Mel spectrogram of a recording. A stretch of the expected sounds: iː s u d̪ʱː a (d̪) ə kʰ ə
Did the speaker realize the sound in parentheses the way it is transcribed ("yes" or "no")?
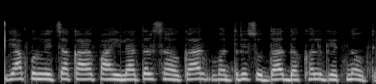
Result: yes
